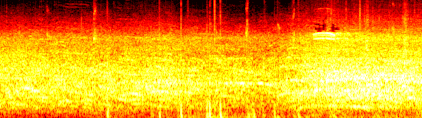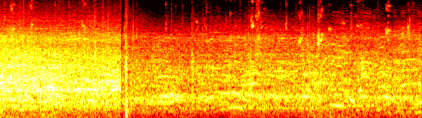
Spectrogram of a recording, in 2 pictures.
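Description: A basketball dribbled on a hardwood gym floor over the crowd noise of a packed high-school gym. The crowd gets louder a few seconds in, then the sound drops suddenly at an edit.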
